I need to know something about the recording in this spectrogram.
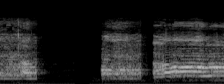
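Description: A voice chanting an Arabic prayer in a long, drawn-out melody. It breaks off after about half a second for a brief silence, then takes up again about a second in.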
